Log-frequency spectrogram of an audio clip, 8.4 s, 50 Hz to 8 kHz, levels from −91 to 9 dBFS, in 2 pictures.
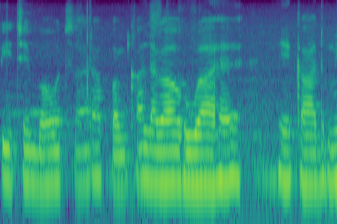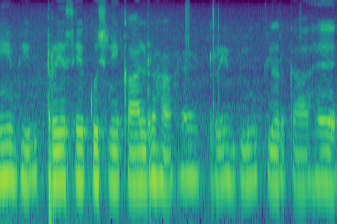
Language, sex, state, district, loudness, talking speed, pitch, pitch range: Hindi, male, Jharkhand, Palamu, -16 LUFS, 150 wpm, 135 Hz, 125-140 Hz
